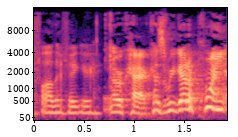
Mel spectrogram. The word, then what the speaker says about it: Father Figuer: lakeways and father figure and i'm saying father figure right right it's yeah just straight old father figure okay because we gotta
